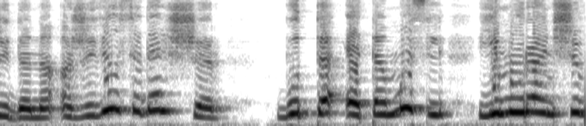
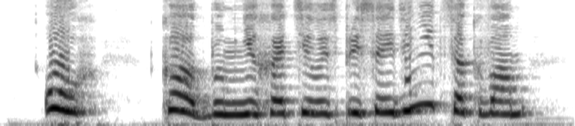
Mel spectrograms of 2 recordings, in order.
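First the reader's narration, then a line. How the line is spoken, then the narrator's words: Dreamy exclamation. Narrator (Russian): Мечтательно воскликнула Ясминия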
